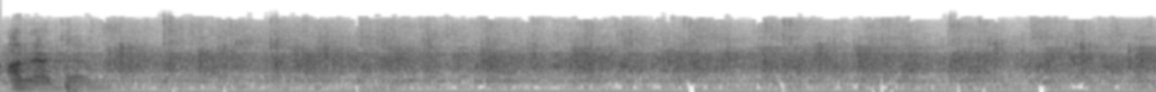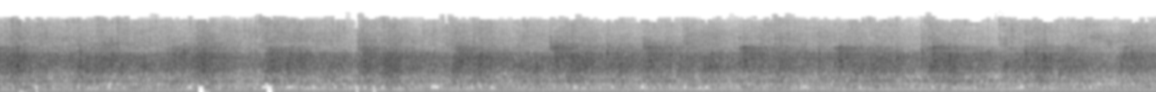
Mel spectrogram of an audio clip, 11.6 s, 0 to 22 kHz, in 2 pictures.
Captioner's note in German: Beifall CDU und BÜNDNIS 90/DIE GRÜNEN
